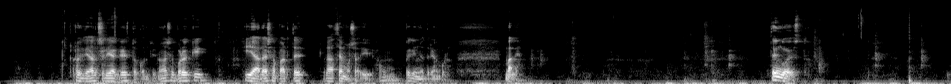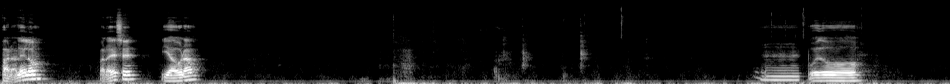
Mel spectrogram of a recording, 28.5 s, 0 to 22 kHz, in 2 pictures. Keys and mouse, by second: 1.1 right click, 1.4 f, 1.8-12.7 middle drag, 8.5 q, 12.2 1, 12.7 right click, 13.0-13.7 middle drag, 13.7 ctrl+click, 13.9-20.2 middle drag, 20.2-20.5 ctrl+drag, 20.5-23.3 middle drag, 23.3 right click, 23.6-26.1 middle drag, 26.1 right click, 26.3-28.5 middle drag.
